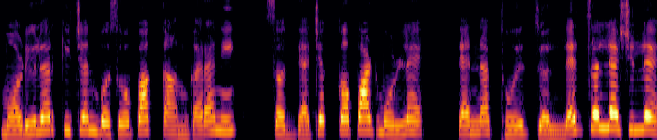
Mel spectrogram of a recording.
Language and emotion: Goan Konkani, surprised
